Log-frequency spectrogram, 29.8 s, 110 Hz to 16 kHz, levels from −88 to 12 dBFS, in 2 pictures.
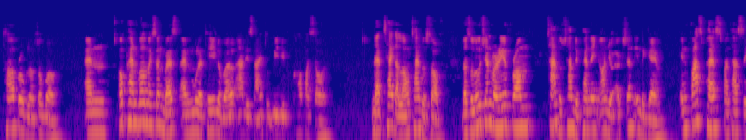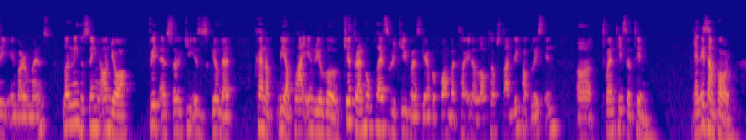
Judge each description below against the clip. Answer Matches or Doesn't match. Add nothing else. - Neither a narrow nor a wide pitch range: Matches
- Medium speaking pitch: Matches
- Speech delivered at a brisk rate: Doesn't match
